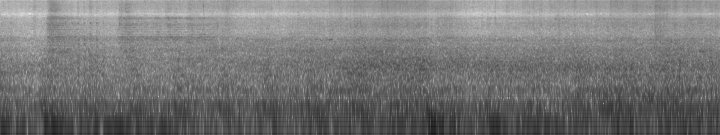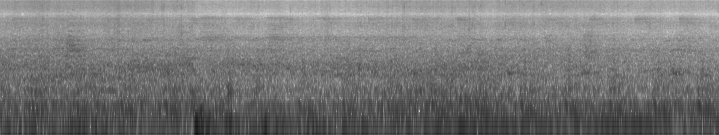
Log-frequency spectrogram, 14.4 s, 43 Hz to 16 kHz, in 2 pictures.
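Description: Steady low outdoor rumble of wind and street traffic, with a few dull thuds from heavy 25 kg dumbbells on rubber gym flooring, the loudest about two-thirds of the way through.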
